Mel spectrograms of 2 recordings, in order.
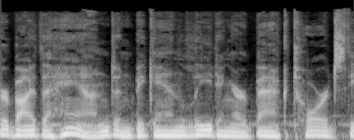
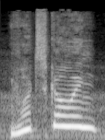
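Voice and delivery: high, loud question cut short; alarmed; 6 dB louder than usual. A narrator's reading. Friend runs up and sees the body, alarmed. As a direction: start asking in alarm, break off abruptly. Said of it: "She cut off abruptly".

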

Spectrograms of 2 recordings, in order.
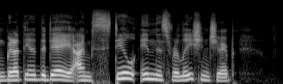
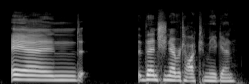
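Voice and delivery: ordinary talk

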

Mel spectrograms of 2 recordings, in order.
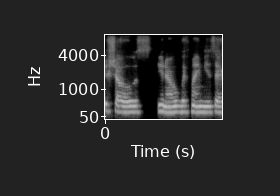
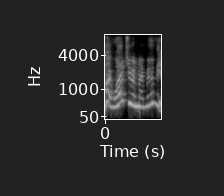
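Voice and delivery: much higher, eager voice of the producer; 11 semitones higher than usual. Retold or imitated. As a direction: invite her like a keen producer. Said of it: "And so she said".

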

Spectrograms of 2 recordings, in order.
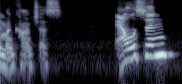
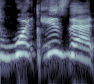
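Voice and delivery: higher, drawn-out mock horror; retold horrified question; 7 semitones higher, much slower than usual. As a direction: act out appalled disbelief, stretching the words. Acting out horrified husband's question.

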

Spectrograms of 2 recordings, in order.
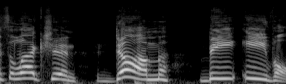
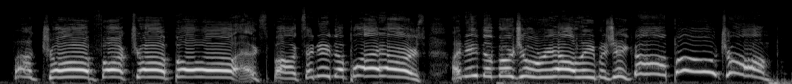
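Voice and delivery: high, loud mock chant of a greedy rioter; mock protester shouting for an Xbox; rowdy looter protester; 9 semitones higher, 4 dB louder, slower than usual. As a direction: ham up a looter yelling slogans while grabbing stuff. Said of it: "I was like".

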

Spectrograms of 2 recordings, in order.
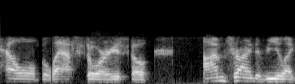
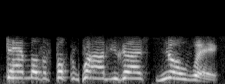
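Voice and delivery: much higher, shocked and indignant; can't believe he'd dare; outraged disbelief; 12 semitones higher than usual. Retold or imitated. The street kids hearing the first guy robbed the tourists, shocked and indignant.

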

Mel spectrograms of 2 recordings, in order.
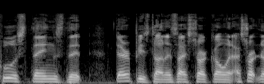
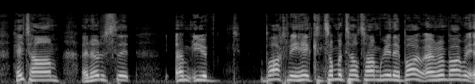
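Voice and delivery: mock pleading tweet; 8 semitones higher than usual. Reading out his tweets to Tom.

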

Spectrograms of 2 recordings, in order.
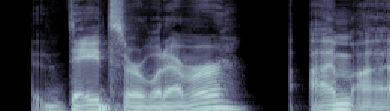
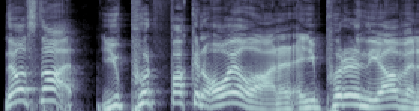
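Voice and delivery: high, exasperated rant; 9 semitones higher, faster than usual. Real, not acted. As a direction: protest it in disbelief.

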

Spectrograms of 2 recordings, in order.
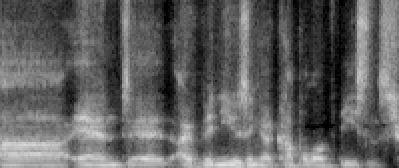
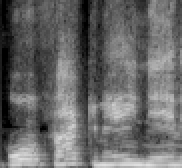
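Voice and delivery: high-pitched mock Australian accent; 12 semitones higher than usual. Podcaster mimicking how the Australian actor really talks, mock Australian accent. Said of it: "he talks like that".

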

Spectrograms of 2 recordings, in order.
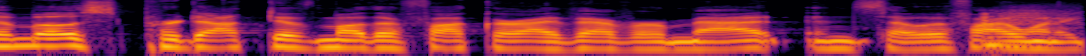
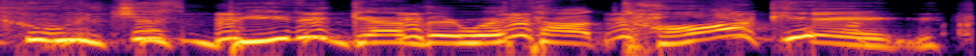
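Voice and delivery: high-pitched, mock-frustrated begging; comically fed up; exasperated plea; 8 semitones higher, 4 dB louder than usual. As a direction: act out pleading with a chatty husband. Acted plea for quiet.

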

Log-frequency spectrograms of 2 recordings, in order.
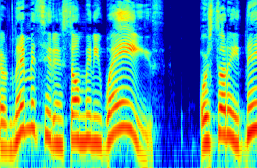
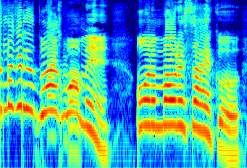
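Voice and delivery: higher, thrilled pointing-out voice; excited exclaim; 6 semitones higher than usual. Retold or imitated. Telling viewers about the biker on the show, thrilled exclaim. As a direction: call it out like showing a friend something amazing. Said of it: "I was like".

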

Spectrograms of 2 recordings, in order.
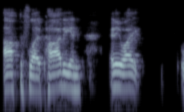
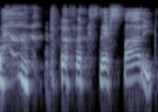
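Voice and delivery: laughing; 6 semitones higher, much slower than usual. Real, not acted. Laughing at own story.

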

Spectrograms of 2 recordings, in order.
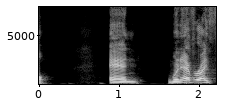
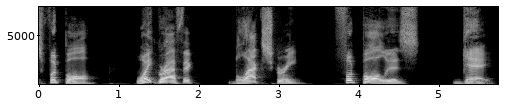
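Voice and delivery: slow deadpan ad read; 3 semitones lower, much slower than usual. Retold or imitated. Reading out the ad text.

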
